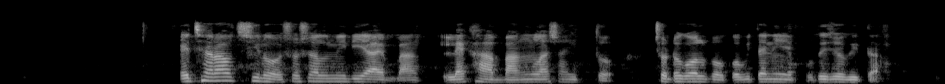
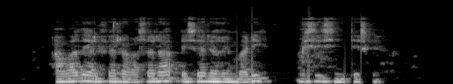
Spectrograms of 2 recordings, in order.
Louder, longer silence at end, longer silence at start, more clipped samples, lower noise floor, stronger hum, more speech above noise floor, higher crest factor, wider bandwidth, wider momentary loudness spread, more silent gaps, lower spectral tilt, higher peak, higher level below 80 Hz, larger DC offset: second, -27 LUFS vs -20 LUFS; second, 0.55 s vs 0.7 s; first, 1.4 s vs 0.5 s; neither; first, -81 dBFS vs -63 dBFS; neither; first, 53 dB vs 44 dB; first, 22 dB vs 16 dB; second, 8.4 kHz vs 9.6 kHz; about the same, 12 LU vs 10 LU; neither; second, -2.5 dB/octave vs -5.5 dB/octave; about the same, -6 dBFS vs -6 dBFS; second, -72 dBFS vs -50 dBFS; neither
